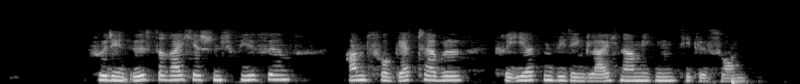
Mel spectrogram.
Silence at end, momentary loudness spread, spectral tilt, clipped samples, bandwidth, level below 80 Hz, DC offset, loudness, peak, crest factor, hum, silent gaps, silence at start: 0.55 s; 9 LU; -12 dB/octave; under 0.1%; 5.2 kHz; -52 dBFS; under 0.1%; -17 LUFS; -2 dBFS; 16 dB; none; 3.33-3.42 s; 0.95 s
